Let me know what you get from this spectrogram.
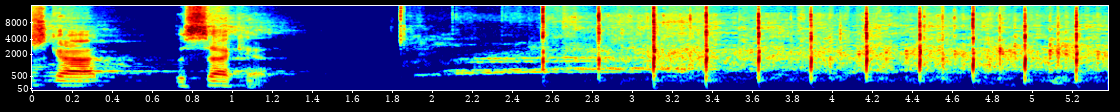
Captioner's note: applause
